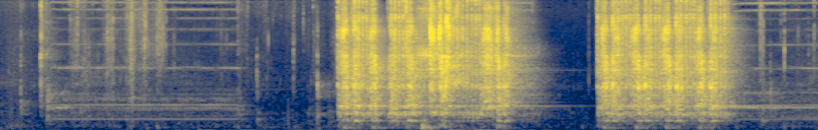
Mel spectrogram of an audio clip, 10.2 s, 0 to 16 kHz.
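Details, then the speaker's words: 411cc Royal Enfield Himalayan motocross build: two bursts of labored starter whirring, about two seconds each, with no firing while testing whether the side-stand switch needs bypassing; slow cranking from a flat battery. "got a flat battery."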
